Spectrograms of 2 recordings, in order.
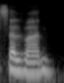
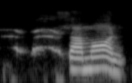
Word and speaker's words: salmon: No, not Salman. Salmon. Mihir? याल देवी? बोलो. Can I? Yes, जन्नत? Salmon. नहीं. सामान? Salmon. कौन सा सामान? L is silent.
